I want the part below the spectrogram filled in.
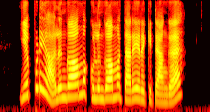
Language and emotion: Tamil, surprised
